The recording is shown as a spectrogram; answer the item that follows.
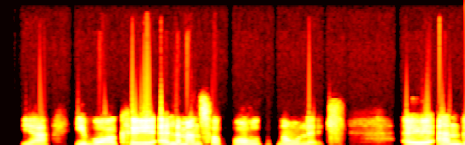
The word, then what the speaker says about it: EWoK: Am I pronouncing that right? Yes. Yeah, EWoK, Elements of World Knowledge.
